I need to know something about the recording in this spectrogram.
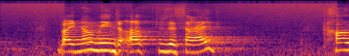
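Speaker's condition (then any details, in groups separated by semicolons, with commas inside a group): Cerebral palsy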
